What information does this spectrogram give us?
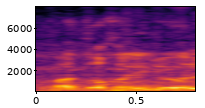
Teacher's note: خا کو آپ نے موٹا پڑھنا ہے، را کو باریک پڑھنا ہے کیونکہ را کے نیچے زیر ہے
